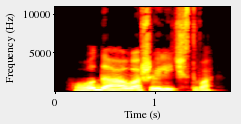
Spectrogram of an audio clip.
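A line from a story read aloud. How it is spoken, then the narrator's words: Snorting. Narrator (Russian): фыркнул глубинник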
